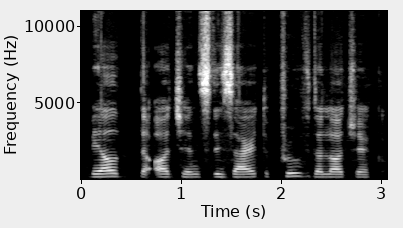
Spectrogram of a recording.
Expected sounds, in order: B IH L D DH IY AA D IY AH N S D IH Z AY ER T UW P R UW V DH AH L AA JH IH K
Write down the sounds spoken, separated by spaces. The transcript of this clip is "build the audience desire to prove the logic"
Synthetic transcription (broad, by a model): B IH L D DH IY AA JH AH N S D IH Z AY ER T UW P R UW V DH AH L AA JH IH K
